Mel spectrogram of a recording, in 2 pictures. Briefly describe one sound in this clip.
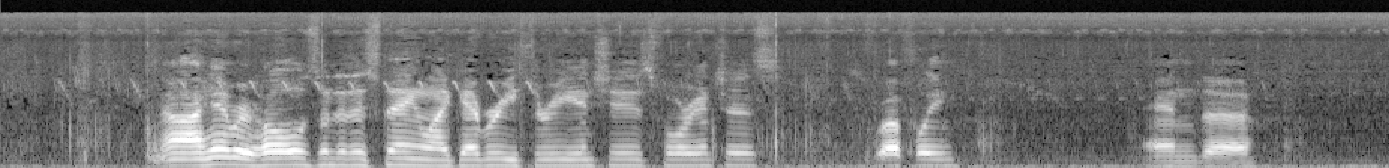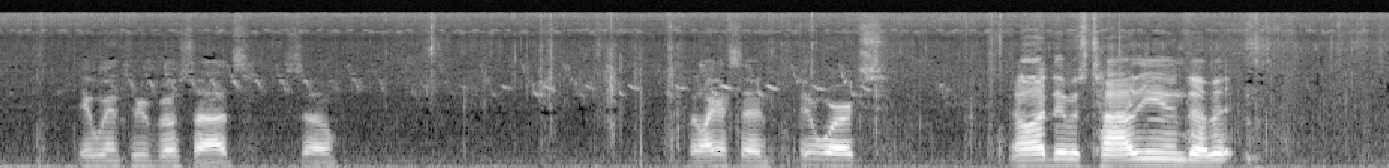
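A man talks close by, calmly.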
